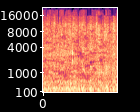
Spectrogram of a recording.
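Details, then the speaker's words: 2012 Volkswagen Jetta 2.5-liter five-cylinder petrol engine idling unevenly with an irregular lumpy low pulse from a constant cylinder misfire, before coils are unplugged one by one to find the dead cylinder. "Okay, and here we are. We can see the skip engine is not happy."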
